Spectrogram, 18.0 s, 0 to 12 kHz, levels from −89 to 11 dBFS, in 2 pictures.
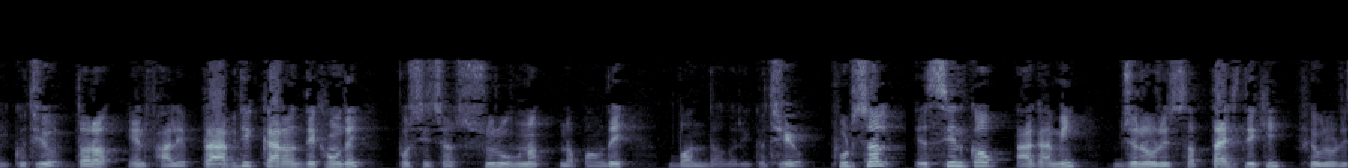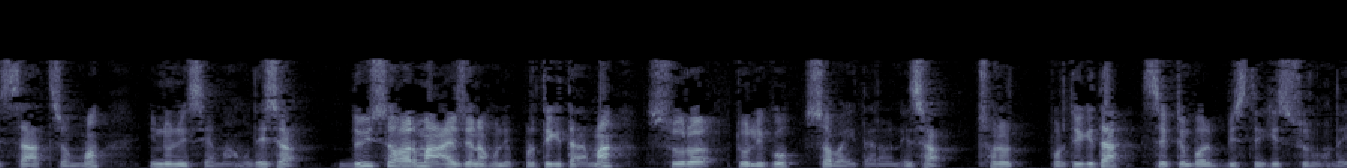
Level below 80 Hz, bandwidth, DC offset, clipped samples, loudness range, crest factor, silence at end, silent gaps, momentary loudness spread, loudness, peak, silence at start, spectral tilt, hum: -76 dBFS; 8 kHz; under 0.1%; under 0.1%; 5 LU; 22 dB; 0 s; none; 13 LU; -32 LUFS; -12 dBFS; 0 s; -1.5 dB/octave; none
